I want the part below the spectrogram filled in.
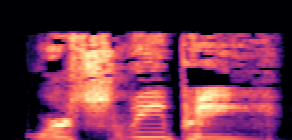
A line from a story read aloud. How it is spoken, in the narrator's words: Orr whined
